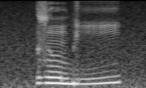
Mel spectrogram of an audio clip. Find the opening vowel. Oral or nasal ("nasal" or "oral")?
nasal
